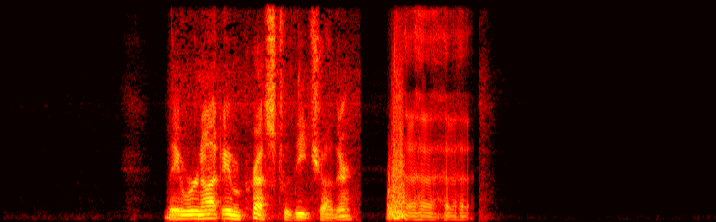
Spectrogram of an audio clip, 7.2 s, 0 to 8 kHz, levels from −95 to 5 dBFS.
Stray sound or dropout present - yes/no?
yes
